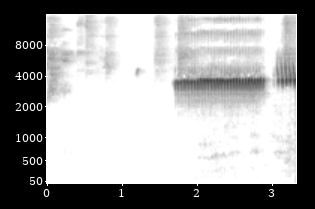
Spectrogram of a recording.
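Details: Canary song played to spur other canaries to sing, rolling style: soft scattered notes, then a dense rapid trill lasting over a second, ending with the start of another quick trill.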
